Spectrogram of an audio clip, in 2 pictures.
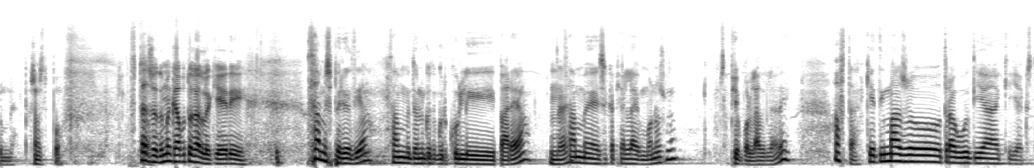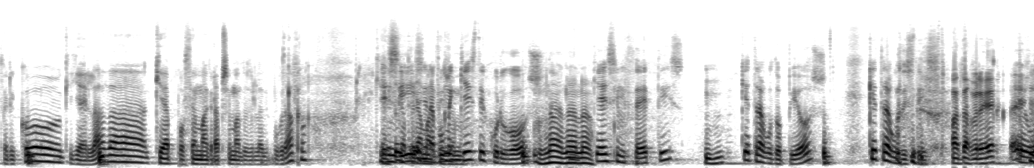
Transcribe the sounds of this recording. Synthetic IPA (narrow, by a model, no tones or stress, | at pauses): umeposnɐst̪u̥po̞̰ | ft̪ɐsot̪umekɐput̪okɐlo̞ce̞ɾi | θɐmesi̥pe̞ɾioðiɐθɐmemet̪o̞niko̞t̪oɡuɾkulipɐɾe̞ɐneθɐme̞se̞kɐpçɐlɐjvmo̞no̞zmu | st̪ɐ̥pço̞po̞lɐ̰ðilɐðiɐft̪ɐce̞ːt̪imɐzo̞t̪ɾɐɣuðʝɐce̞ʝɐekso̥t̪e̞ɾiko̞ce̞ʝɐe̞lɐðɐce̞ɐpo̞θe̞mɐɣɾʔɐ̰psimɐt̪o̞zðilɐðipuɣɾɐfo̞ | ceʝeniɐiɾɐmmɐɐt̪iumemest̪ixuɾɣo̞snenenecesinθe̞t̪is | mç̩cet̪ɾɐɣuðo̞pio̞sce̞t̪ɾɐɣuðist̪isɐt̪ɐvɾeɣ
